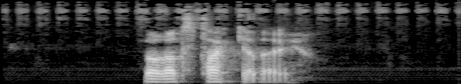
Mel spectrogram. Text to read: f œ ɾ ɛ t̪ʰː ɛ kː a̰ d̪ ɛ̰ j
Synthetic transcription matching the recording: f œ ɾ a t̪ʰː a kː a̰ d̪ ɛ̰ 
